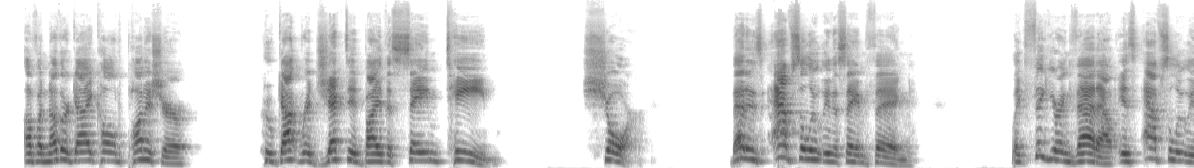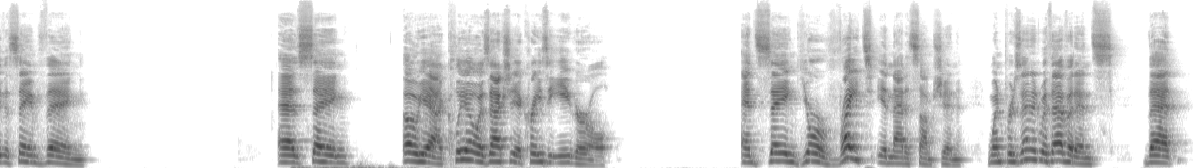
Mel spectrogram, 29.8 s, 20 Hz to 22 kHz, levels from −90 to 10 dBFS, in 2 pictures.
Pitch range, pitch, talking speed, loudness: 155-210 Hz, 185 Hz, 105 wpm, -25 LUFS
